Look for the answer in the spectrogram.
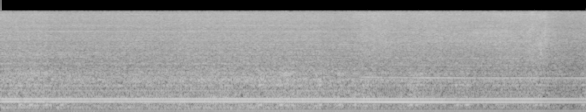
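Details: Shop-Vac vacuuming coarse tumbling grit gives a steady high whine with a rough gritty rush and no speed change; dust that passed through the motor before a dust separator was fitted pretty much destroyed it, and it runs poorly.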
